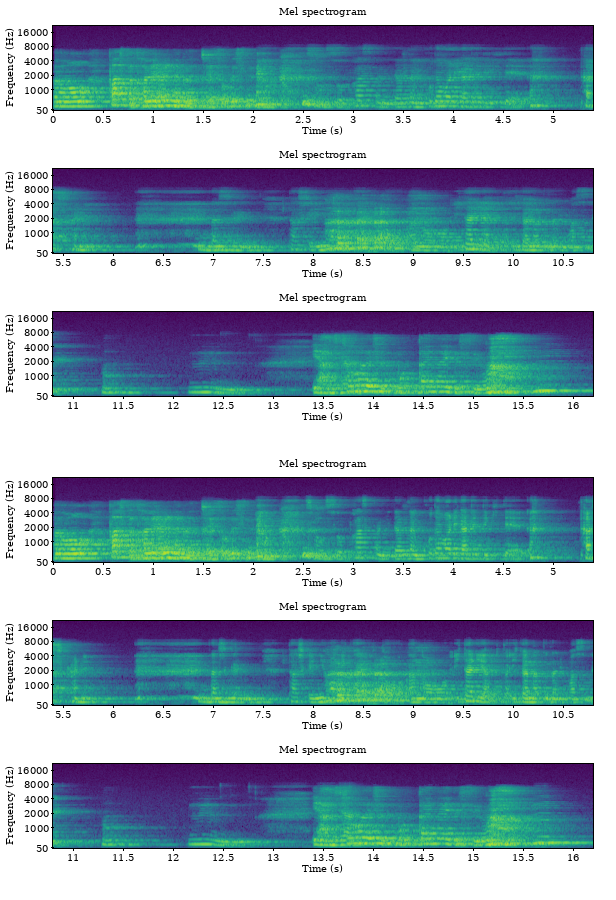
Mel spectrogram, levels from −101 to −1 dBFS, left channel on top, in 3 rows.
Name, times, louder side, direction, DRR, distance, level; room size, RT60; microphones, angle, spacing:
voice 1, 0.0-2.6 6.8-7.3 8.1-9.1 11.3-11.5 13.4-15.5, equal, 10° left, -2 dB, 1.0 m, -20 dB
voice 2, 2.0-4.9 5.3-5.8 6.2-10.9 12.1-13.9 15.6-15.8, right 2 dB, 70° right, 2 dB, 0.9 m, -28 dB
9.4 x 5.4 x 3.9 m, 1.4 s
head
